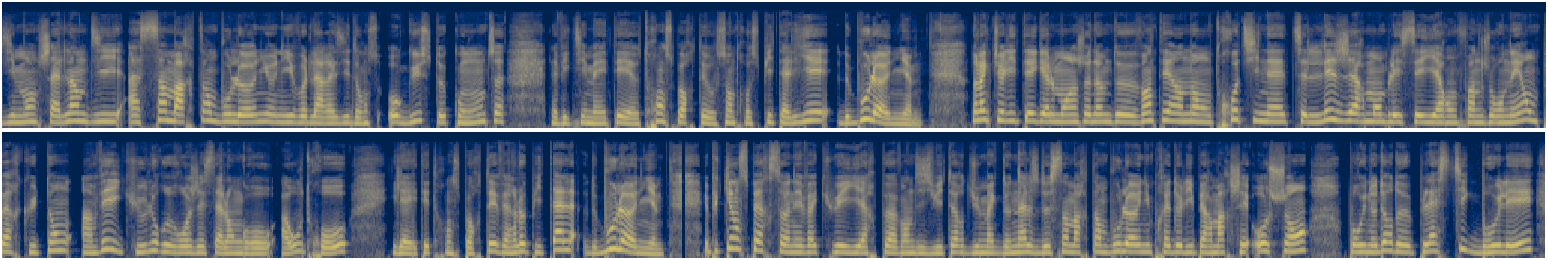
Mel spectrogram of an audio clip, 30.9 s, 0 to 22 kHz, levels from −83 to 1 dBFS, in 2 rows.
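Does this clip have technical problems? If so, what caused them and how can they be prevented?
Yes. There are blocks of digital silence at 3.49 s, 12.09 s, 19.55 s, 20.94 to 20.96 s, 22.24 to 22.28 s and 28.32 s. Each is a run of silence lasting from about 2 ms up to 40 ms. The audio drops straight to nothing and returns with no fade. This leaves an abrupt edge at both ends. The shortest gaps sound like ticks, and the 20 ms and 40 ms ones are audible holes. Blocks of zeros like this point to the output buffer not being filled before playback needed it. Prevention: give the audio processing enough headroom, with a larger buffer or a lighter, higher-priority processing thread, so every buffer is filled on time.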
